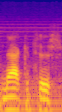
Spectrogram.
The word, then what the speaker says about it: Natchitoches: Wynn, Natchitoches, last night I mispronounced Natchitoches Parish, and a lot of people from Louisiana called up and let me know about it.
